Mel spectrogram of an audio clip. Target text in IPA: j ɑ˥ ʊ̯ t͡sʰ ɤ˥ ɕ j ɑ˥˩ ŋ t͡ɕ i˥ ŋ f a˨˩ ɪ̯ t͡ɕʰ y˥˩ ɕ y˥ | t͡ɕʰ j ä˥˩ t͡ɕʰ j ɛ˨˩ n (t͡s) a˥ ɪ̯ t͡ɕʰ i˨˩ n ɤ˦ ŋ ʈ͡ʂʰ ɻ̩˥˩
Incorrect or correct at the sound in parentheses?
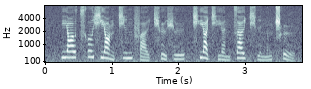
correct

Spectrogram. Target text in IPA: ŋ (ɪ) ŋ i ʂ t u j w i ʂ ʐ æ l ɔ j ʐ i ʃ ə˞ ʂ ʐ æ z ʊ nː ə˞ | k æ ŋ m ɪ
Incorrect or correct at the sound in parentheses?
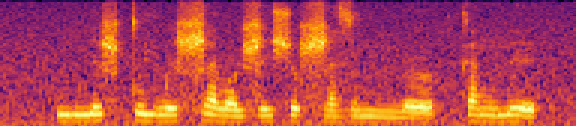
incorrect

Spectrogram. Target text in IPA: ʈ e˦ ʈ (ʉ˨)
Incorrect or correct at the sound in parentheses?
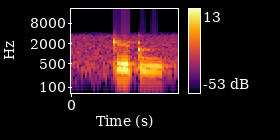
incorrect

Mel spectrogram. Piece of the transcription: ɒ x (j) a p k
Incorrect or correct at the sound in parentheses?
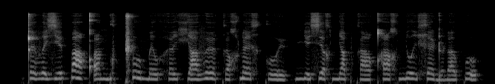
incorrect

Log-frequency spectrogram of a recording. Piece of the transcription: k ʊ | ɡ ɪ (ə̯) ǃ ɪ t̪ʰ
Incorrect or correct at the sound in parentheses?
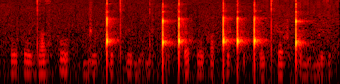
incorrect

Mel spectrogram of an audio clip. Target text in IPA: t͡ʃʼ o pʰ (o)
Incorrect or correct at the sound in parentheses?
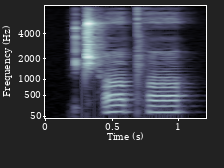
correct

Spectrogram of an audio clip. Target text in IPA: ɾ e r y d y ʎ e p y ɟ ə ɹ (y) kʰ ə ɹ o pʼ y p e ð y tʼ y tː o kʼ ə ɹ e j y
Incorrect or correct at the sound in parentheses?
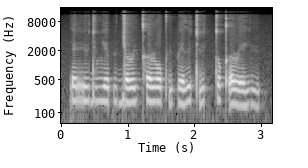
correct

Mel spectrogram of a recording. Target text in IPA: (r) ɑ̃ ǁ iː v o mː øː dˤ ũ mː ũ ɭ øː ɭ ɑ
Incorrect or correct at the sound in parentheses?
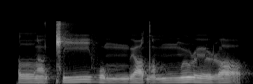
incorrect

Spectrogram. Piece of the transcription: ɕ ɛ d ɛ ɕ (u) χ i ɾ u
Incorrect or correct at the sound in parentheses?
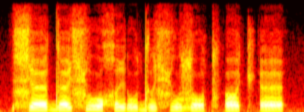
correct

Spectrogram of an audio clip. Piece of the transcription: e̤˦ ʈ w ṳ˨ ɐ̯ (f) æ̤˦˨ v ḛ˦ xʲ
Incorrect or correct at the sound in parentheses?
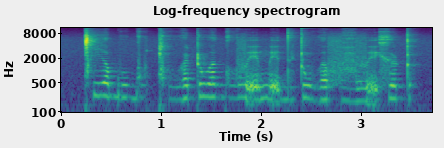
correct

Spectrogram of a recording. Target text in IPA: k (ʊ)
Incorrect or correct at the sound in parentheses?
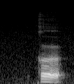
correct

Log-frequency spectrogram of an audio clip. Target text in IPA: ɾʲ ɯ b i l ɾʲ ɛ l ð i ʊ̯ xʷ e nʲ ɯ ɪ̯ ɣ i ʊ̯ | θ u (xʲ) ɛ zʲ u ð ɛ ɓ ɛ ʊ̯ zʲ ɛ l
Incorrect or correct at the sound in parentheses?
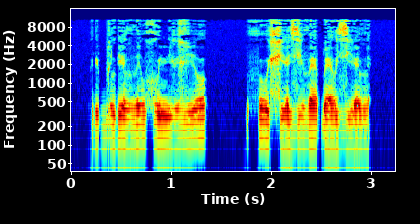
correct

